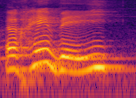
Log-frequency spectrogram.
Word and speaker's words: réveil: Whenever you will see the combination I double L in French, you do not pronounce double L. Normally, however, there are few exceptions, but normally you will not pronounce the, if you have I double L together, you don't pronounce double L. So it becomes réveil, réveil à 7.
